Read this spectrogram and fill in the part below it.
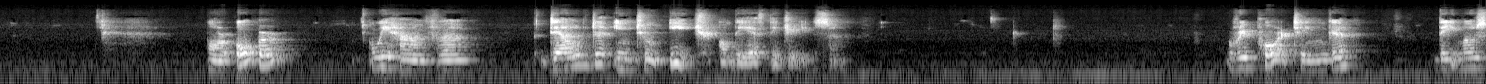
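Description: A man talks calmly through a microphone on an online call.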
